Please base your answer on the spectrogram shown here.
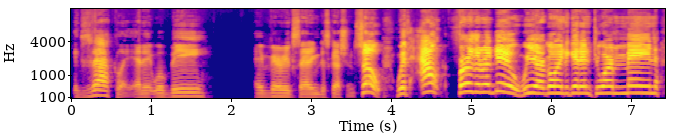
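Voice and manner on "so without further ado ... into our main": raised, projected podcast intro; show announcer. Pretend. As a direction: announce the main event, then drop for the title. Announces the main topic.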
